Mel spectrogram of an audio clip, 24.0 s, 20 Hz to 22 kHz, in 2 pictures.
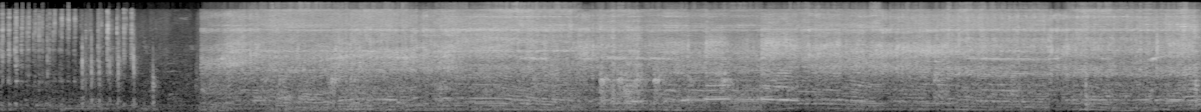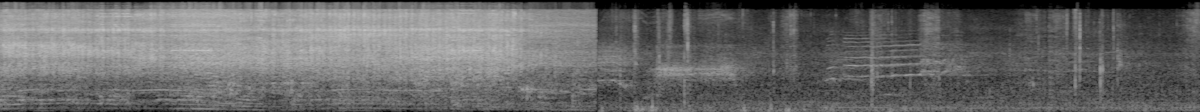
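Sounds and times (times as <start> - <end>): mechanical rasping whirring: 2.0 - 18.0.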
